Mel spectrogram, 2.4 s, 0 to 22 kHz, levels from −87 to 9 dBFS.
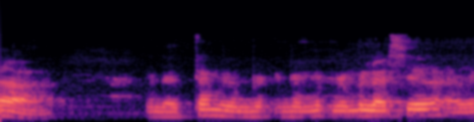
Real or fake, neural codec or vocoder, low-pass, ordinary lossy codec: real; none; none; none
